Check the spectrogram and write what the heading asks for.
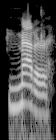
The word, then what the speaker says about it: matter: okay uh right here this word is pronounced matter okay give me a flap T here mad matter matter matter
